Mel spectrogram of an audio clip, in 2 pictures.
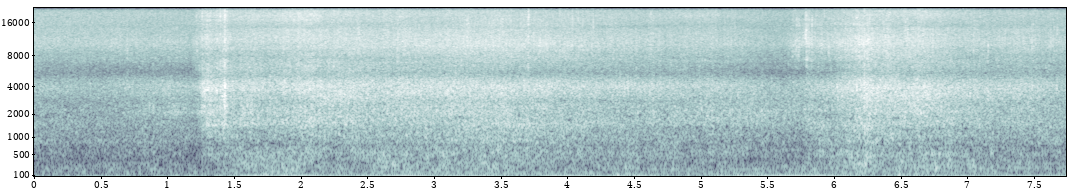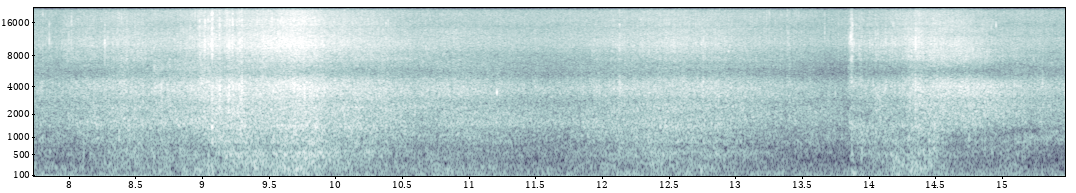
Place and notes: Fangshan Township, Pingtung County - Sound of the waves
Sound of the waves, at the beach, traffic sound
Pingtung County, Taiwan, 24 April, ~10:00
